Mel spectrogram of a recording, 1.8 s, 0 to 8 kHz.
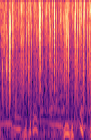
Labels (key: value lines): label: biophony, cascading saw
recorder: SoundTrap 600 or HydroMoth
